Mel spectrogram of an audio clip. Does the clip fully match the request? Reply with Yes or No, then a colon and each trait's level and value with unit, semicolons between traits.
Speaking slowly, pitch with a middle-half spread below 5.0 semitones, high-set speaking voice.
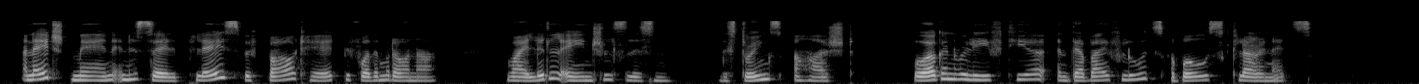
Yes: slow, 125 wpm; average, 3.6 semitones; high, 195 Hz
